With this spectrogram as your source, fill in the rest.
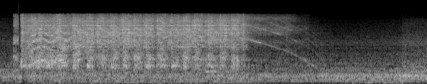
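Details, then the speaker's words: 600+ hp 1976 Camaro V8 on Holley Dominator EFI, first start attempt: steady cranking about two seconds, spins down without catching; flooding, owner suspected a stuck injector. "he thinks is uh one of his injectors is stuck because he's dumping fuel straight on the motor"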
